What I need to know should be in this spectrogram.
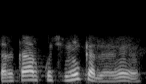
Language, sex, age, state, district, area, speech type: Hindi, male, 18-30, Bihar, Begusarai, rural, conversation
